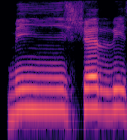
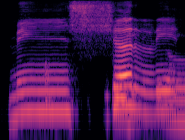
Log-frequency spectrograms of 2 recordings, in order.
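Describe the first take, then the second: First: The sh sound is given only a slight hiss. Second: The sh sound is given a long, heavy hiss. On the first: The speaker calls it right. "sikit je" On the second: The speaker calls it wrong. "jangan jangan lebih sangat"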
